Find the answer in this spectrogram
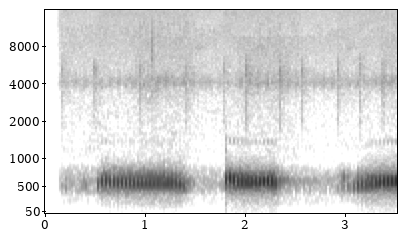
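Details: European turtle dove song: three deep, rolling purred notes, each about a second or less, with pauses between them; a clean recording with no other sounds.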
